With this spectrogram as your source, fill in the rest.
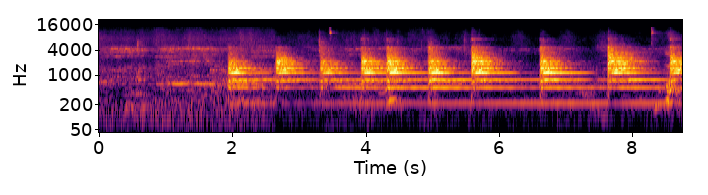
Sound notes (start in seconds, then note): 3.4 bell dongs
